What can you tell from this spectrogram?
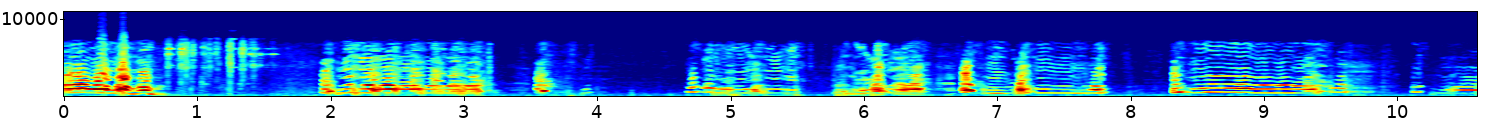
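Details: A male Basenji yodels in warbling, rising and falling bursts during a car ride as the car stops, urgently asking to be let out for a potty break.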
